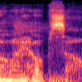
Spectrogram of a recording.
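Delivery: low, quiet mutter under the breath. Voicing a character overheard by the players: muttered under his breath. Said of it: "Just under his breath".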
